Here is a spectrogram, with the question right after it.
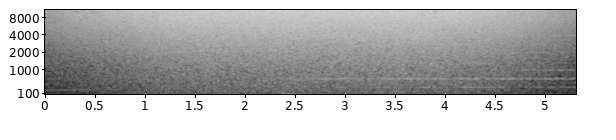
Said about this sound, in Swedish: När Sirenhead sover så ger den ifrån sig ett annat ljud, ett så kallat vitt brus.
